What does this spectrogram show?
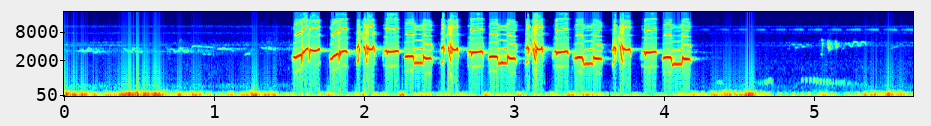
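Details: Sooty-headed bulbul in lively voice, pouring out a fast, steady string of about twelve looping whistled notes over two and a half seconds, then falling silent, with faint low rumble.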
